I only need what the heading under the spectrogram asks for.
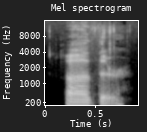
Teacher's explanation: or discover incorrectly one more time she is saying author so she's making the ah sound but this is the schwa sound so it should be other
